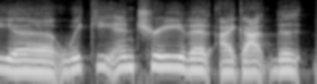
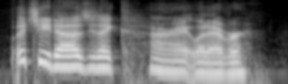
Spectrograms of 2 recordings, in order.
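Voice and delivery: usual speaking voice

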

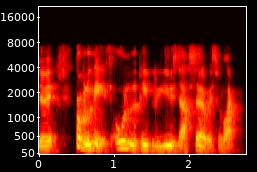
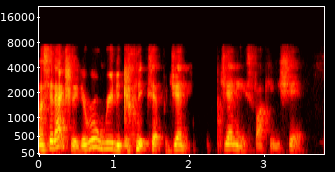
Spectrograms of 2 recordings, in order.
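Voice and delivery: usual speaking voice

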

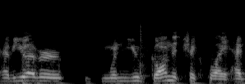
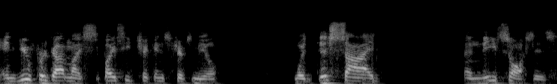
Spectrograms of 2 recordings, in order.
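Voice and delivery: ordinary delivery

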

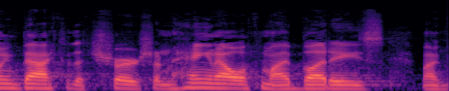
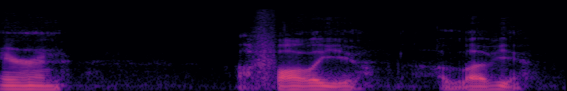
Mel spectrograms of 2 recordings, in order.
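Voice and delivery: very quiet, hushed, tender, gracious, loving tone; 4 semitones lower, 15 dB quieter than usual. Aaron recalls her looking into his eyes, imitating a gracious, loving tone. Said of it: "in a gracious, loving tone".

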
